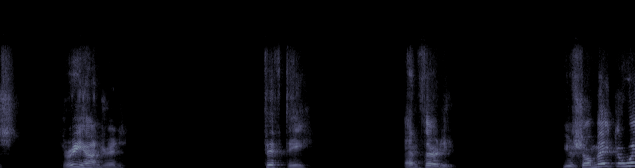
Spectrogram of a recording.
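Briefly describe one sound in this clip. A middle-aged man speaks calmly and slowly, close to a microphone, with pauses between phrases.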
